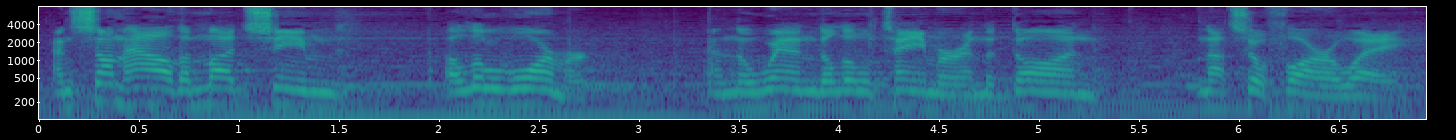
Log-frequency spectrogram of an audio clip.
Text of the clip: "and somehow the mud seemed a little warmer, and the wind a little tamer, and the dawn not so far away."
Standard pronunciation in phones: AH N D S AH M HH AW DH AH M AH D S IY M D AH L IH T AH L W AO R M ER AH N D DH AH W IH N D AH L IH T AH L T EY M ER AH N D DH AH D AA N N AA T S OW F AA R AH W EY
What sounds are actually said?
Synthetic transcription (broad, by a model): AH N S AH M HH AW DH AH M AH D S IY M D AH L IH T L W AO R M ER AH N DH AH W IH N D AH L IH T L T EY M ER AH N DH AH D AA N N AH T S OW F AA R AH W EY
